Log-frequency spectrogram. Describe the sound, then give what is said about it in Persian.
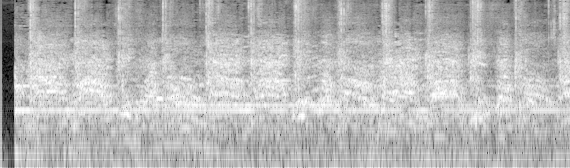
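A large group of students chants protest slogans in unison at the University of Isfahan, loud and steady, with a strong rhythmic pulse of shouted syllables that carries on without a break. “دانشجویان همچنین در دانشگاه اصفهان شعار دادند.”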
